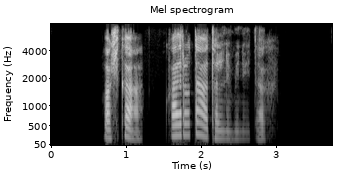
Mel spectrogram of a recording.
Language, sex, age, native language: Icelandic, female, 30-39, Icelandic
